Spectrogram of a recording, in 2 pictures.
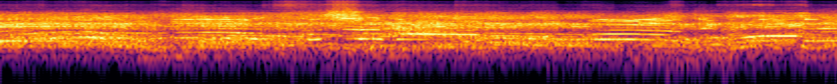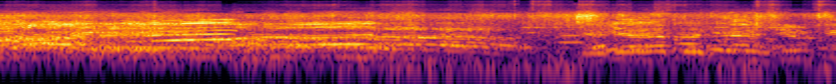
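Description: A large crowd loudly chants salawat in unison during a religious procession, a dense roar of many voices rising and falling with cheering throughout.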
